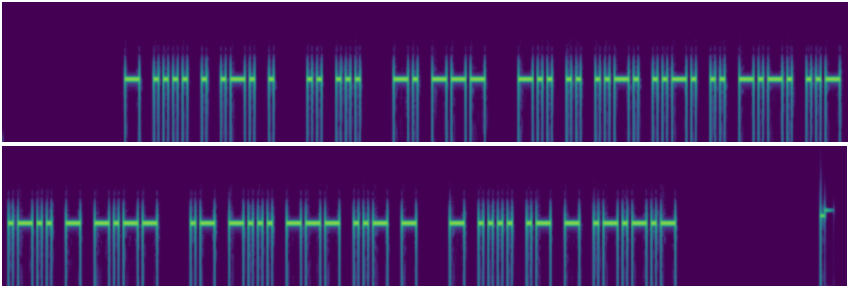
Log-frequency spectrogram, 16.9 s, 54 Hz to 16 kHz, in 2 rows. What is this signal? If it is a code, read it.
Morse code, heard as a keyed tone, about 25 wpm, 700 Hz. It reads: THERE IS NO DIFFICULTY ABOUT THAT.
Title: Sentences from Top 1500 Words 25wpm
